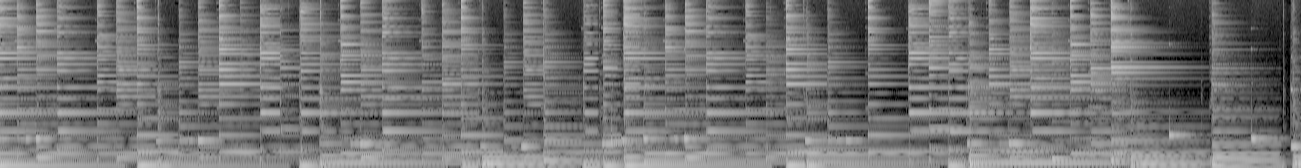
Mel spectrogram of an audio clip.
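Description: Acoustic guitar music: plucked notes and strummed chords over low bass notes, the chords changing every second or two.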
